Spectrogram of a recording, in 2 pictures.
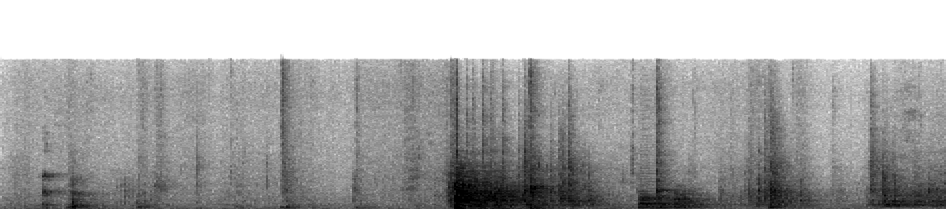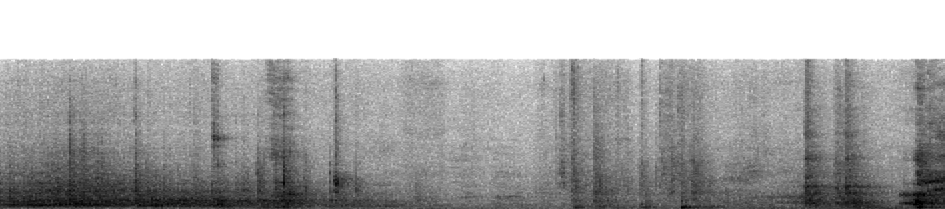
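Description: Old elevator's wooden door and slatted gate being worked by hand: a loud bang a few seconds in, then several seconds of sliding noise and scattered knocks.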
